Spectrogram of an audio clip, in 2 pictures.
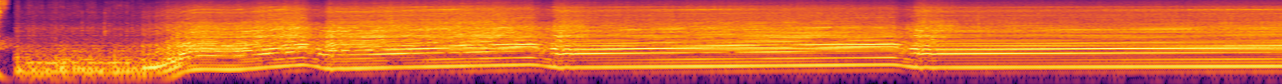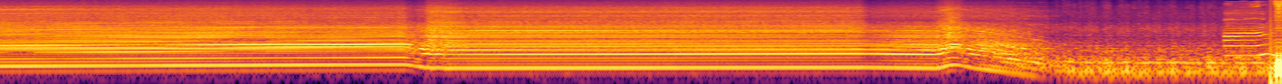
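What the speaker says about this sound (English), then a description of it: "And here is the engine sound." A synthetic Batmobile engine in a video game revs up and holds a steady loud drone, with several quick shifts in pitch, then winds down at the end.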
